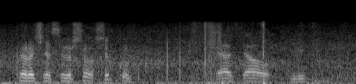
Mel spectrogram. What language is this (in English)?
Russian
